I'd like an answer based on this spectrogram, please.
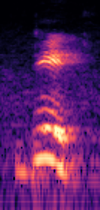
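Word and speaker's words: debt: फिर डेट मतलब कर्ज, यहाँ भी बी का साउंड नहीं हो रहा।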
